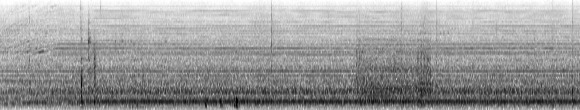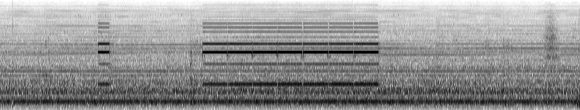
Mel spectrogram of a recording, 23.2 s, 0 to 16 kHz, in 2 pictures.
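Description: Packard Bell desktop PC powering up: the fan and hard drive spin up with a hum that rises in pitch and settles into a steady drone, with the drive seeking now and then. About 14 s in the PC speaker gives a short POST beep, then a second, longer beep of about three seconds.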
